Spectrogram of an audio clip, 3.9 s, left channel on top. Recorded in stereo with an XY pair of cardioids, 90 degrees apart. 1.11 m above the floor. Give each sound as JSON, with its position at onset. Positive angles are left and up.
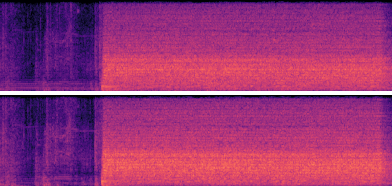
{"t": 1.0, "sound": "a hiss", "azimuth_deg": -50, "distance_m": 1.2}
